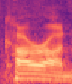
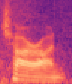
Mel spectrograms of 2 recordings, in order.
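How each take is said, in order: First: The name begins with a hard K sound. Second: The name begins with a sound other than K. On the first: The speaker calls it right. "You you use the you use a K sound, even though there is an H there" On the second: The speaker calls it wrong.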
